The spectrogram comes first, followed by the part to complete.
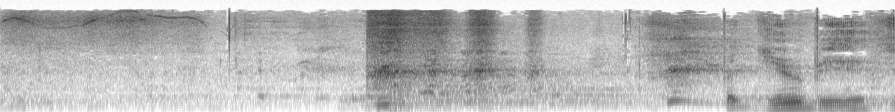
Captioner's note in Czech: smích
